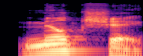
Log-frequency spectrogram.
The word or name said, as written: milkshake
